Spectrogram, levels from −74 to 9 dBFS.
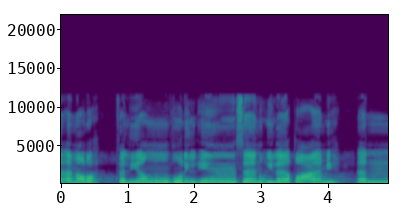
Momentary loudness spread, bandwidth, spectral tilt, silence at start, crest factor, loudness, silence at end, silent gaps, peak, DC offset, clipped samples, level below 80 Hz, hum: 6 LU; 11.5 kHz; -4.5 dB/octave; 0 s; 16 dB; -22 LUFS; 0 s; none; -6 dBFS; under 0.1%; under 0.1%; -68 dBFS; none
